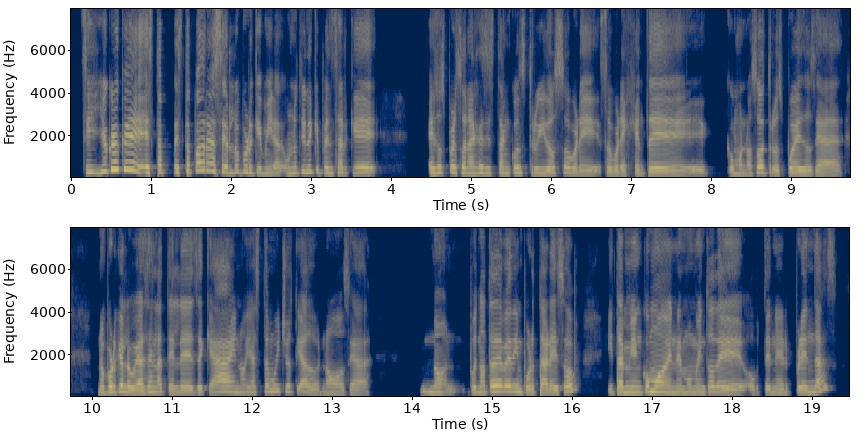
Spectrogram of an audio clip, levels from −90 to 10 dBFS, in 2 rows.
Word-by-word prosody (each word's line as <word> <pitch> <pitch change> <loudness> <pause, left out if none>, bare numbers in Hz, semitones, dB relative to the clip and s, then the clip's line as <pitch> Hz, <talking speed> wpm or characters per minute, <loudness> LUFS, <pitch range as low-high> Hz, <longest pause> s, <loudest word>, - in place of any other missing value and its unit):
Sí, 275 -1 0
yo 305 +4 +4
creo 400 +4 +8
que 390 -11 +6
está 290 +3 +2
está 275 +3 +1
padre 370 +4 +2
hacerlo, 290 -3 +1
porque 275 -4 0
mira, 220 -1 -3
uno 240 +2 -3
tiene 285 +2 -1
que - - -5
pensar 230 -2 -2
que 250 -1 +1 0.6
esos 245 +2 0
personajes 255 -2 +1
están 225 -1 -3
construidos 235 -3 -2
sobre 225 -5 -2
sobre 215 -2 -2
gente 205 - -1 0.2
como 215 -1 -4
nosotros, 205 +1 -1
pues. 220 0 0
O 205 - -2
sea, 195 -1 -2 0.4
no 225 - -1
porque 250 +3 +4
lo 235 - +3
veas 215 +1 +3
en 250 0 0
la 225 - 0
tele, 220 +1 0
es 220 - -5
de 220 0 -1
que: - - -5
"Ay 255 0 +2
no, 225 -2 -5
ya 225 - -5
está 230 +4 -4
muy 275 +1 -1
choteado". 220 - -3
No, 200 0 -4
o 190 - -7
sea, 190 0 -6 0.6
no 230 -4 -3 0.3
pues 230 0 -2
no 235 0 -1
te 260 - +4
debe 265 0 +6
de 265 - 0
importar 210 -5 +1
eso. 215 +5 +2 0.4
Y - - -7
también 230 0 +3
como 250 -1 +4
en 220 -1 -1
el 210 - -1
momento 210 +2 -3
de 225 -4 +1
obtener 205 -1 -5
prendas 250 - -1
230 Hz, 195 wpm, -21 LUFS, 215-260 Hz, 0.6 s, creo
